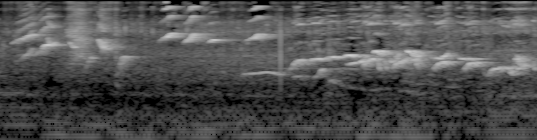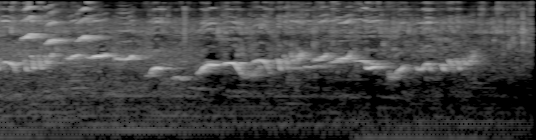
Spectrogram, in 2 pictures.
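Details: Fighter-type white-rumped shama delivering a long varied song of rapid warbled whistles, mixing high thin notes with a looping mid-pitched run of quick rising and falling phrases, over a steady low hum.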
